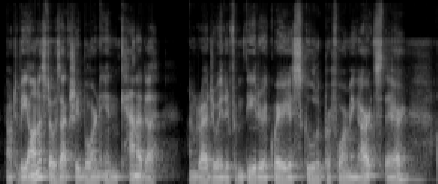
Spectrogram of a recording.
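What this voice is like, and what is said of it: North American English accent. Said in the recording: “I'm available for productions requiring an American accent... I suppose an American accent is the appropriate category for me”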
